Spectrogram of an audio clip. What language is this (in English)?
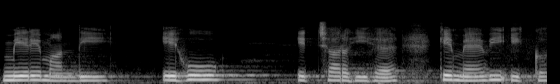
Punjabi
